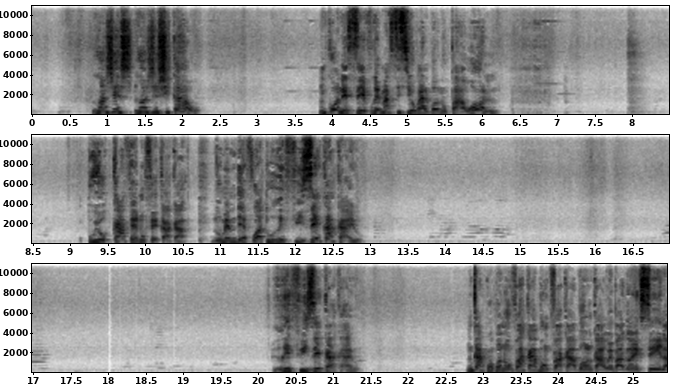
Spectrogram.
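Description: A young man speaks with animation close to a microphone, in bursts with pauses.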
